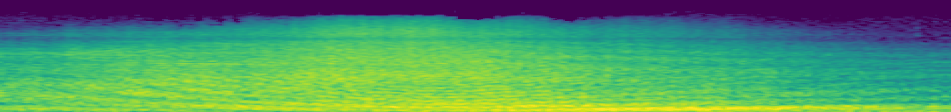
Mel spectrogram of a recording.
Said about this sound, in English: This jetliner, leaving Washington's National Airport, will be routed safely to its destination by the air traffic control system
